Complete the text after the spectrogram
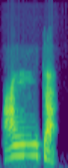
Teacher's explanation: gunah yang tidak melibatkan lidah lisan itu adalah ketika gunahnya murni semuanya Eng dari hidung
